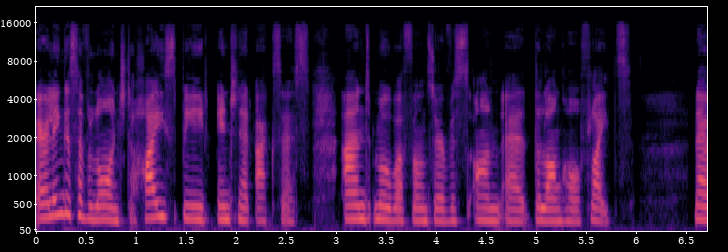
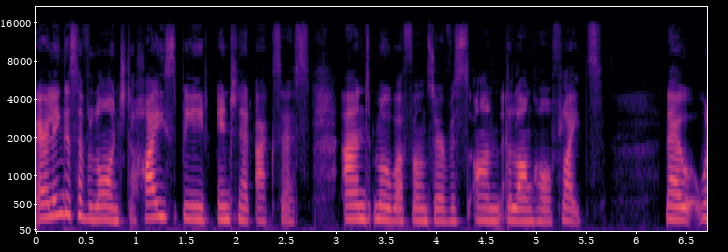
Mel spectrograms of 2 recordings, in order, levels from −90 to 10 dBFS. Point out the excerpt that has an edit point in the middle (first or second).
second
